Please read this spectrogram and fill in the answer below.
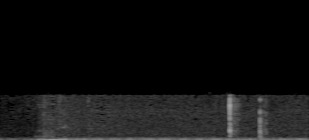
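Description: A steady low hum, with a short low thump about a third of a second in and two quick sharp clicks near the end.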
